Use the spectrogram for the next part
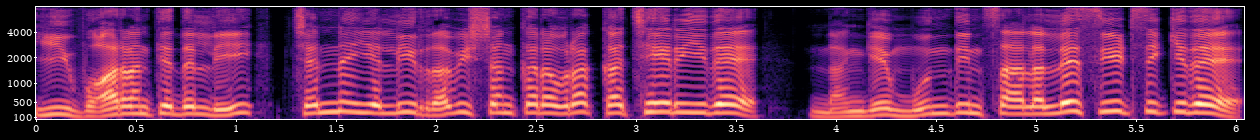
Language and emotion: Kannada, happy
